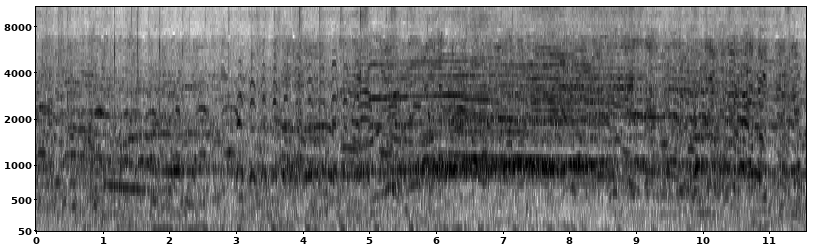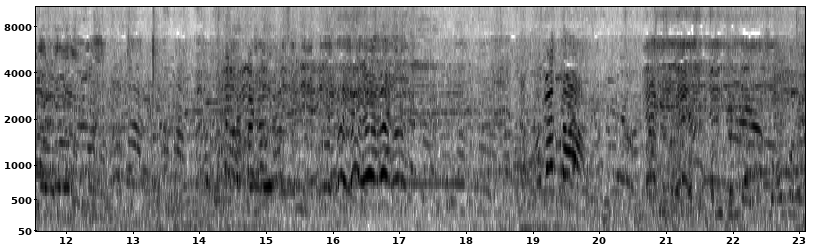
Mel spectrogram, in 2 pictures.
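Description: A crowd of men and women chatters and calls out all around, outdoors.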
